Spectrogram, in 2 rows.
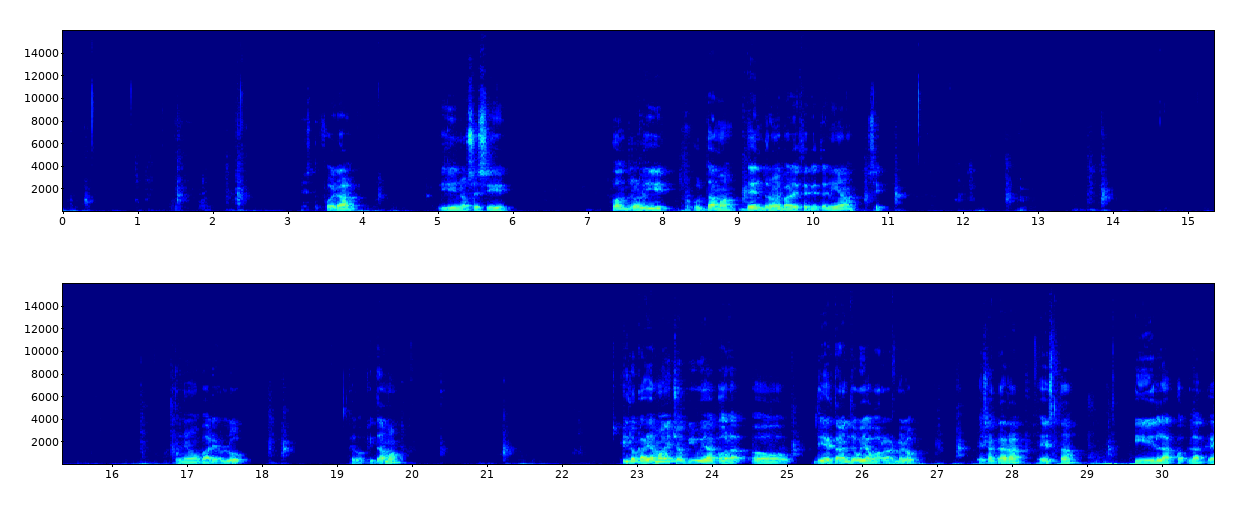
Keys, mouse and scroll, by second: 0.1 alt+right click, 0.4-1.3 middle drag, 1.3 alt+shift+right click, 2.2 ctrl+x, 2.4-4.7 middle drag, 4.7 right click, 5.4 l, 5.9-10.4 middle drag, 7.6 ctrl+i, 9.2 z, 10.4 alt+right click, 10.8-12.2 ctrl+middle drag, 12.2 alt+shift+right click, 13.7 ctrl+x, 14.7-15.8 middle drag, 15.8 alt+right drag, 16.6 alt+shift+right click, 18.1 ctrl+x, 19.0-21.0 middle drag, 19.7 z, 21.3-22.3 middle drag, 22.3 alt+right click, 25.4 3, 26.4-28.0 middle drag, 27.6 3, 28.0 shift+right click, 28.4-30.7 shift+middle drag, 29.0 ctrl+KP_Add.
